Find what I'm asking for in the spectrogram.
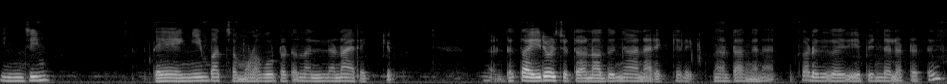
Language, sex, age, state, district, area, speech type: Malayalam, female, 45-60, Kerala, Malappuram, rural, spontaneous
